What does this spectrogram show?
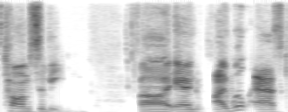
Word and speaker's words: Savini: tom savini but someday that's how you say his last name oh yeah like the steak i've only ever seen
